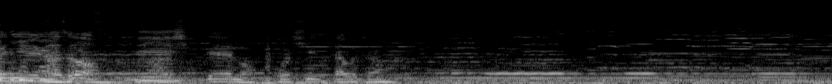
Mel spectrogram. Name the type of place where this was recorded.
car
